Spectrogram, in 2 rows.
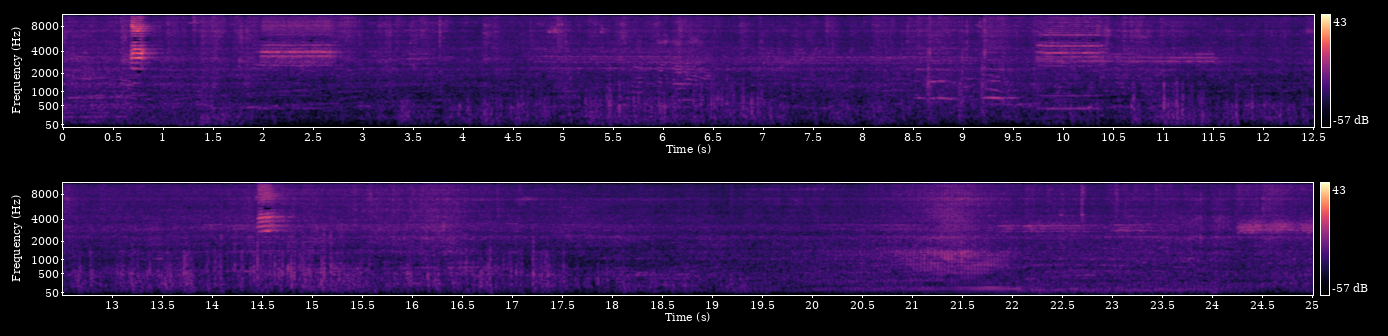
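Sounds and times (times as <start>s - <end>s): rickshaw rattling and road noise: 0.0s - 25.0s
motor engine passing: 20.0s - 22.0s.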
